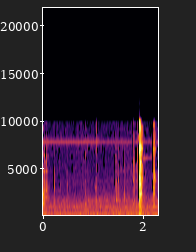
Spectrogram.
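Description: Antique Vienna wall clock ticking faintly, with one sharp metallic click near the end as its brass-cased weights are handled.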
